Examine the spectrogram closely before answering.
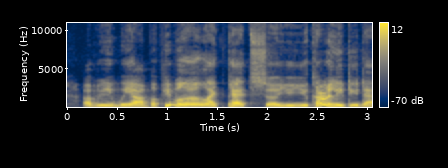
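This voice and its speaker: A man talks in a fairly high pitch with an animated tone and lively intonation. The recording is very clean, with a silent background. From Britain. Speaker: Discord debate streamer. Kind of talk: casual monologue. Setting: at home, downstairs.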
